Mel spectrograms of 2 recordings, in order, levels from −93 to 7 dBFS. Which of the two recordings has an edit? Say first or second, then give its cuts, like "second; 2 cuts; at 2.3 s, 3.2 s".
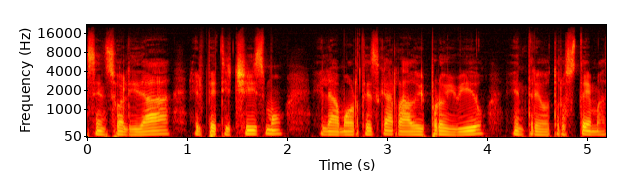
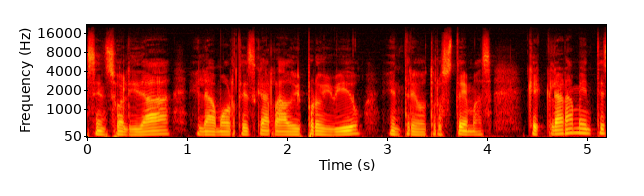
second; 1 cut; at 1.0 s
